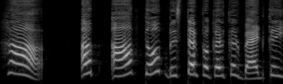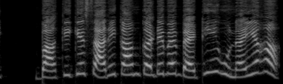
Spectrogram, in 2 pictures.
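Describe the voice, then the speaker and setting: Woman playing haughty, high-pitched scolding young daughter-in-law. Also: expressive, moderate pace, pushed and bright, no room sound, clean studio sound, exaggerated voice. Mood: contemptuous, irritated. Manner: scornful, complaining. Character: arrogant, scolding young working daughter-in-law with a sharp tongue. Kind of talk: acted moral story dialogue for animation.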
